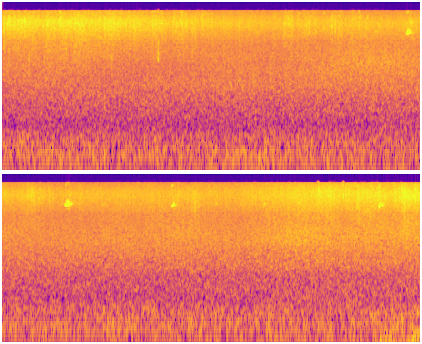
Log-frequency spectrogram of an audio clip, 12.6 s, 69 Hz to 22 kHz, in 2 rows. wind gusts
0:11.6 0:12.5

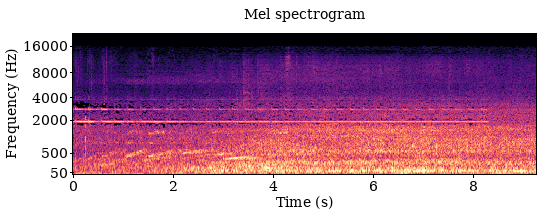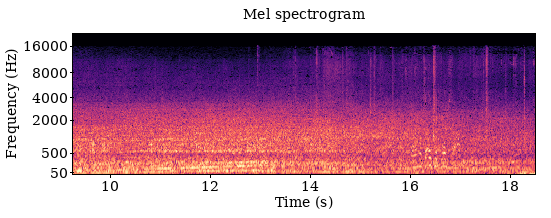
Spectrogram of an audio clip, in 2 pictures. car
0:08.6 0:18.5

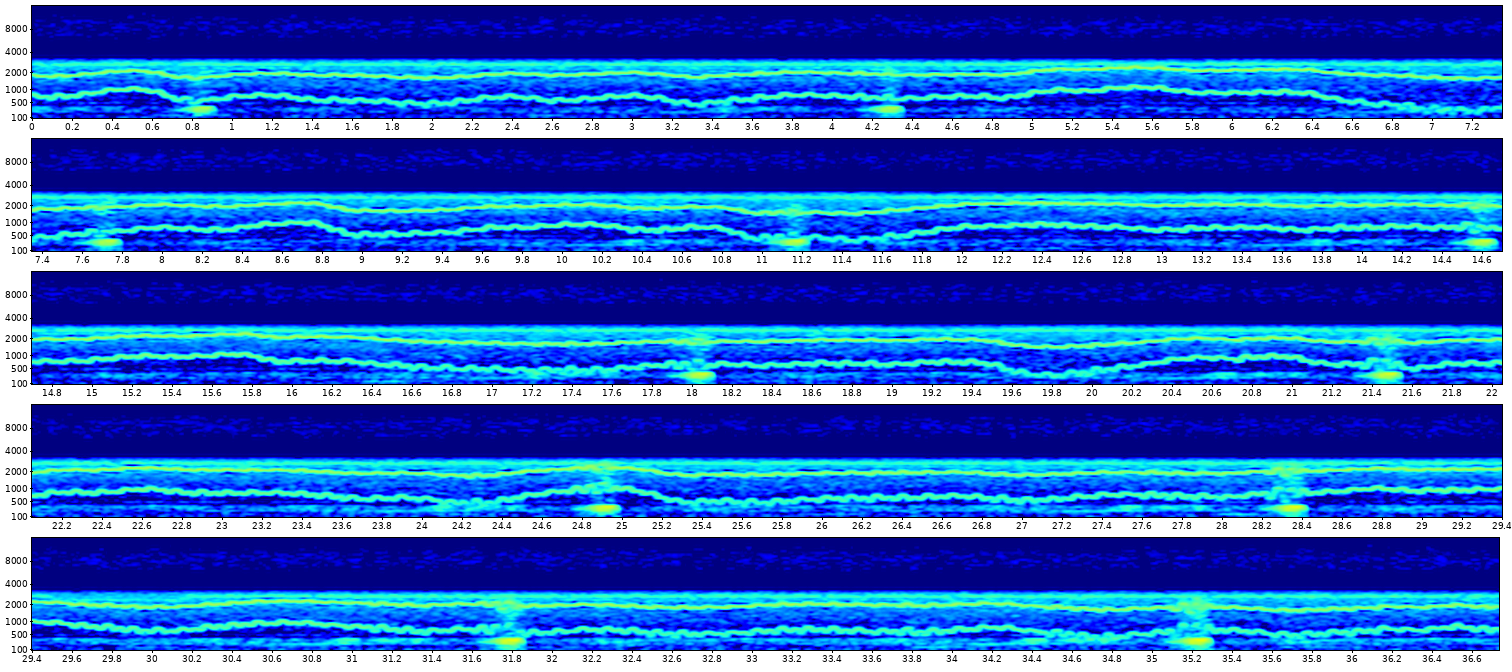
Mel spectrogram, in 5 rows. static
0:28.1 0:29.2, 0:30.4 0:32.6, 0:33.2 0:36.7

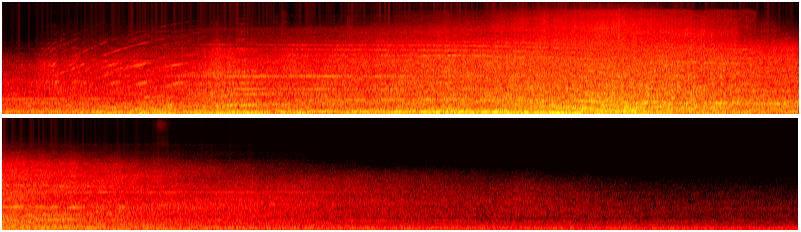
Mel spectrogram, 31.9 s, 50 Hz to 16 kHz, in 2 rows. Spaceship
0:00.0 0:22.8

